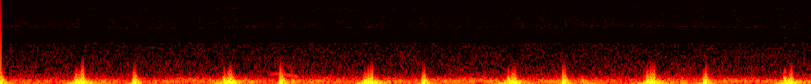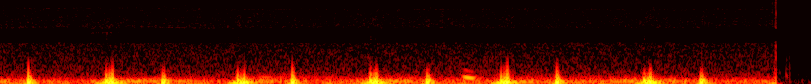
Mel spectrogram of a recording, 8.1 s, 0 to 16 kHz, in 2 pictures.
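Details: Real 1955 Johns Hopkins heart sound laboratory recording of rheumatic mitral valve disease, recorded at the aortic, pulmonic, lower left sternal border and apex areas: regular paired heart sounds near 85 per minute with low rumbling between beats.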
